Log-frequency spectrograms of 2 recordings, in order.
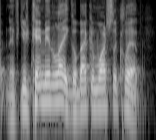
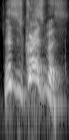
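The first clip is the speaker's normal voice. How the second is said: festive cheer; 13 semitones higher than usual. Real, not acted. Festive exclamation.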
